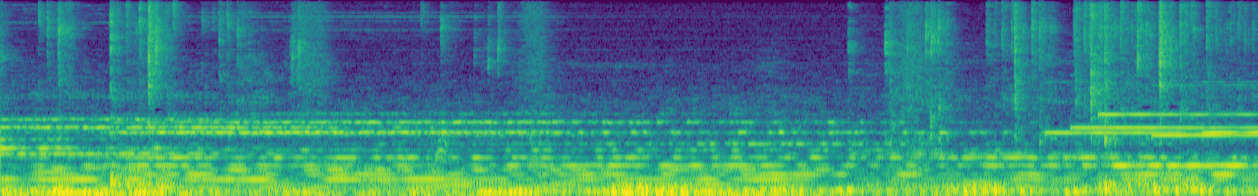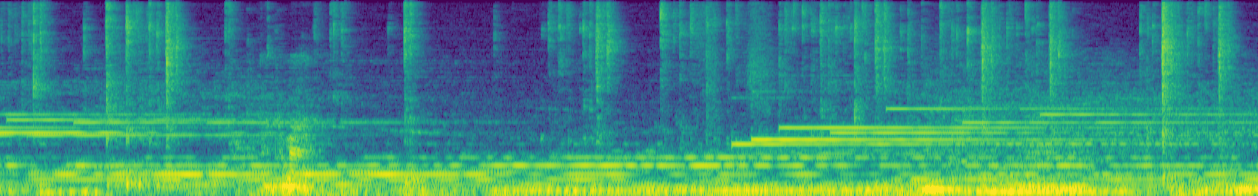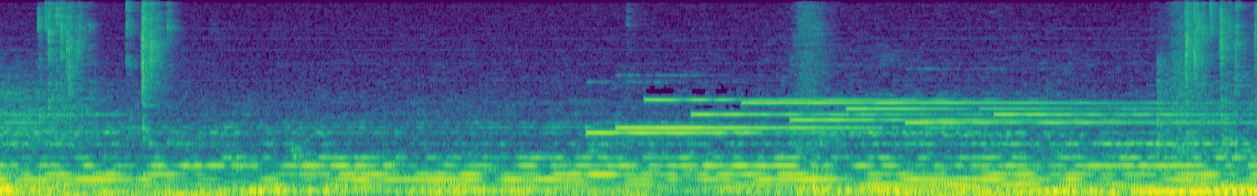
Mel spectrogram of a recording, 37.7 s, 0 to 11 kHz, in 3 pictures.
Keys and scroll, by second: 9.1-10.0 typing, 11.3-12.4 typing, 13.5-14.9 typing, 21.7-22.7 typing.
